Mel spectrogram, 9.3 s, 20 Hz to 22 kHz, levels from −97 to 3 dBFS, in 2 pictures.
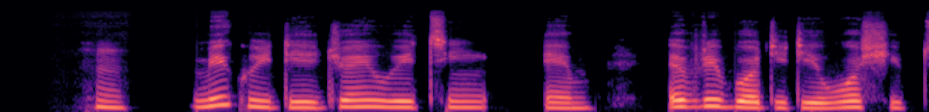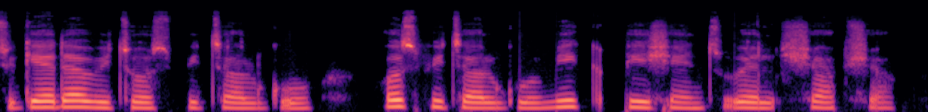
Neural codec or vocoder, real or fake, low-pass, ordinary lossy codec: none; real; 14.4 kHz; none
